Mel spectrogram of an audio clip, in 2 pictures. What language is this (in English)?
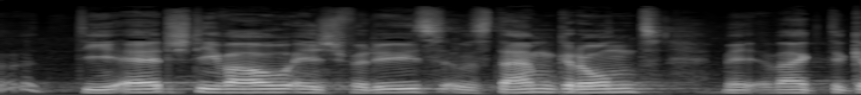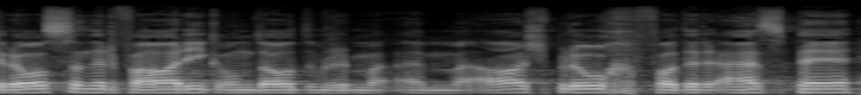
Swiss German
